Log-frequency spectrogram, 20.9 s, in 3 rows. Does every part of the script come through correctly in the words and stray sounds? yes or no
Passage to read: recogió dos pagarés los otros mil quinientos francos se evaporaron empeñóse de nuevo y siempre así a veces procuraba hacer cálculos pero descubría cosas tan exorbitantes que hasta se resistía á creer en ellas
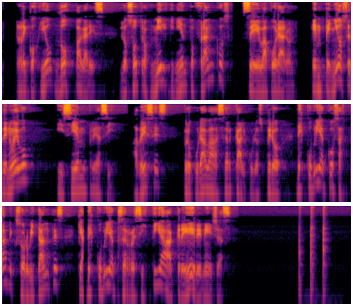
no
